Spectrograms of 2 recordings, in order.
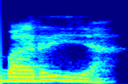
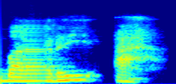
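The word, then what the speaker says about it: البرية: kan ayatnya Khairul Bariyah ada yang membaca bukan Khairul Bariyah Khairul Bariah itu dia yang dimaksud bagi mereka yang membacanya Bariah itu menunjukkan bahwa bukan manusia tetapi makhluk maka Khairul Bariyah itu sebaik-baik makhluk bukan sebaik-baik manusia Bagaimana dengan malaikat satu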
